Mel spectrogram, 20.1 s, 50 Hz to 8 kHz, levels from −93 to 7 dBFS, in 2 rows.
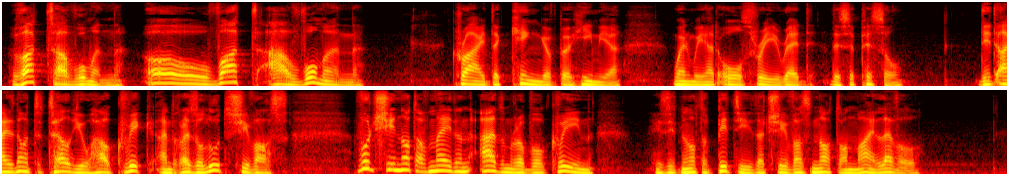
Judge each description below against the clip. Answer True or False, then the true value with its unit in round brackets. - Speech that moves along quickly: False (150 wpm)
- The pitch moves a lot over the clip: True (5.7 semitones)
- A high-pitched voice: False (115 Hz)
